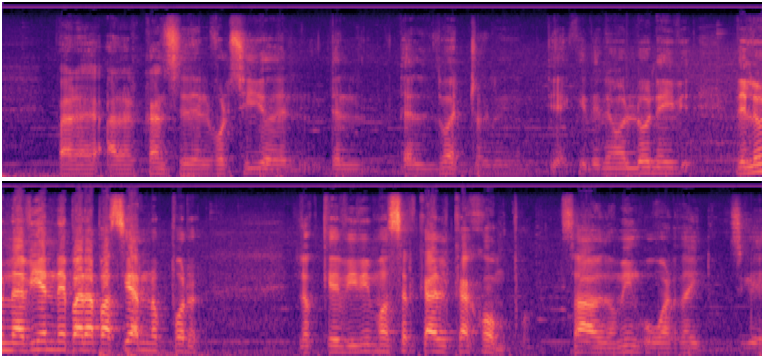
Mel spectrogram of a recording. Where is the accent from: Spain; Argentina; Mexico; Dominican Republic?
Argentina; Jujuy; desde Jujuy, soy de La Puna. En realidad soy de La Puna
